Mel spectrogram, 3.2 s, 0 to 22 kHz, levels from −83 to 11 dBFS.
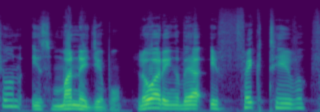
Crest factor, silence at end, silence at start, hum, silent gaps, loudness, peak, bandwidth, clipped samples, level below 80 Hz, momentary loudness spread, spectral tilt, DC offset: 16 dB; 0.15 s; 0.05 s; none; none; -17 LUFS; -2 dBFS; 14 kHz; under 0.1%; -52 dBFS; 11 LU; -5.5 dB/octave; under 0.1%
